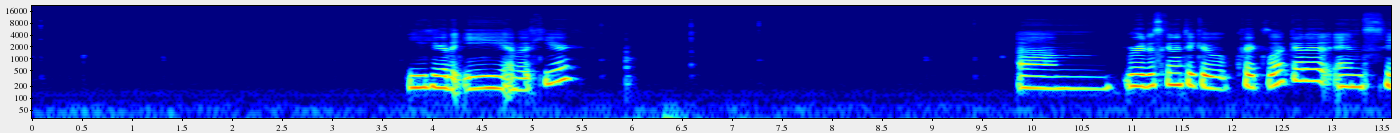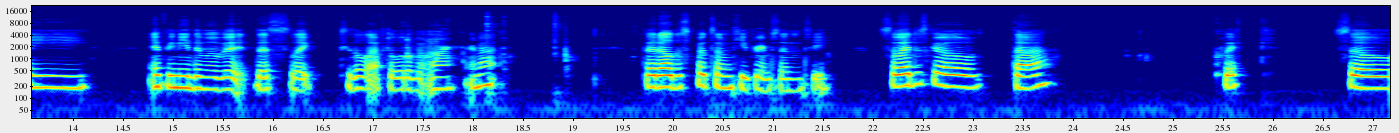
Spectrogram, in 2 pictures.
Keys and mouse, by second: 0.5 click, 18.6 Return, 19.3 Return, 19.9 click.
